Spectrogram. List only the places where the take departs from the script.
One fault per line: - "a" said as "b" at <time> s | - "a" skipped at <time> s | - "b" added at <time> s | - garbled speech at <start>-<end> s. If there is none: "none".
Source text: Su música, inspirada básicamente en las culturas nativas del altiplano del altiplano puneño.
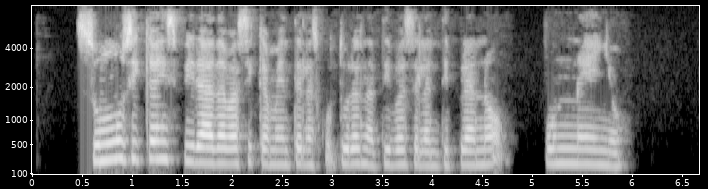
- "del altiplano" skipped at 4.8 s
